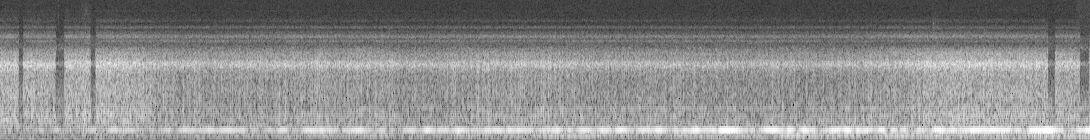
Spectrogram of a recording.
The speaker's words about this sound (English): The walkie talkie crackles. It was one of the three sounds.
